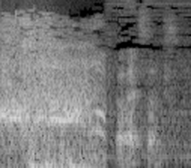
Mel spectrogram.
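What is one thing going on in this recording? A car's tyres screech loudly.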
